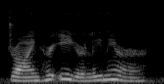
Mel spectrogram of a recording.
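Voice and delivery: ordinary delivery, nothing marked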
